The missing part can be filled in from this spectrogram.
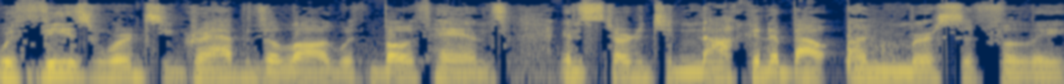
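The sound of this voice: This is an unforced reading voice. The reading sounds unforced throughout.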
